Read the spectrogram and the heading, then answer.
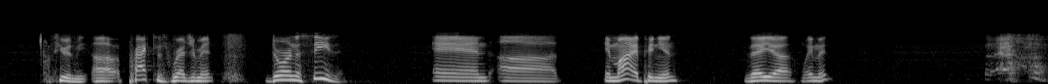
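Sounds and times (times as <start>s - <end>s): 
speech: 0.6s - 3.5s, 4.3s - 6.8s, 7.4s - 8.4s
sneeze: 9.9s - 10.4s.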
